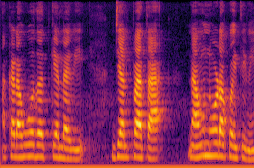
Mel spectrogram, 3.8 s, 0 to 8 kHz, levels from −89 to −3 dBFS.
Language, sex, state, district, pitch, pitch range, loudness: Kannada, female, Karnataka, Chamarajanagar, 200 Hz, 180-210 Hz, -19 LUFS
